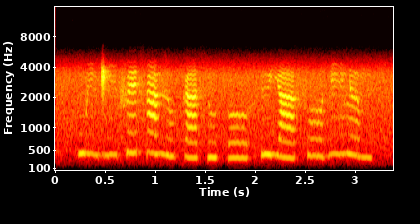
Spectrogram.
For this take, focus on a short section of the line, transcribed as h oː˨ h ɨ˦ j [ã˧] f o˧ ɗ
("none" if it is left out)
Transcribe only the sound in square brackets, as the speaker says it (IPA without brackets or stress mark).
a˧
